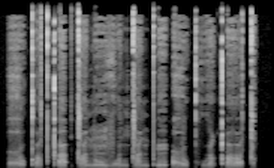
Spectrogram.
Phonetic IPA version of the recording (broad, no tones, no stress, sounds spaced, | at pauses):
ʕ o kʼ ɤ tˤ kʼ a ʔ tˤ ɤ n õ v o n tˤ e n pʼ ẽ ʔ ʕ u kʷʰ ɯ qʼ ɤ tˤ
